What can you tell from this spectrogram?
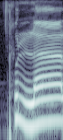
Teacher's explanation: Qul la lam sukun bertemu lam, 2 huruf yang sama, yang pertama sukun idgham mislain masuk pada huruf lam berikutnya tanpa mendengung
